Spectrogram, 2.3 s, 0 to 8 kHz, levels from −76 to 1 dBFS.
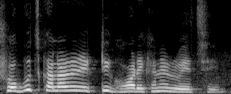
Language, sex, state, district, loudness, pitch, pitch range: Bengali, female, West Bengal, Alipurduar, -15 LUFS, 285 Hz, 245-330 Hz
